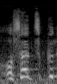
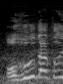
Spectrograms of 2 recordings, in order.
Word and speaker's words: お札: お札くださいバカモンお札と読むんじゃ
